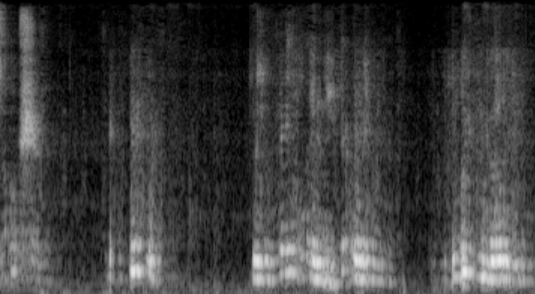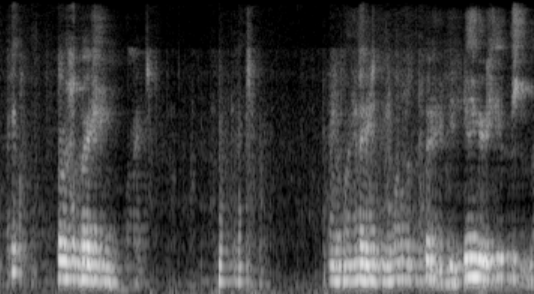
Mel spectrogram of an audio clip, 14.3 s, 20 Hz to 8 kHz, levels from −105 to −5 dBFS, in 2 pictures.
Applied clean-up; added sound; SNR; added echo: neural mask model DeepFilterNet 3.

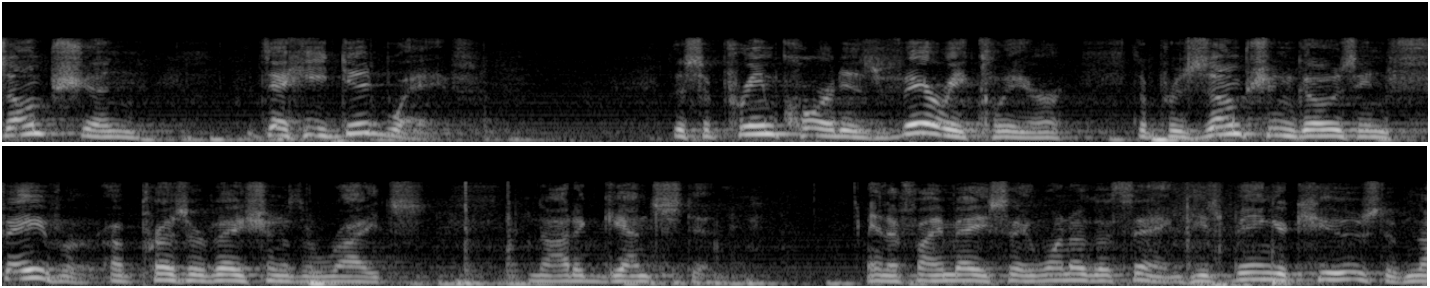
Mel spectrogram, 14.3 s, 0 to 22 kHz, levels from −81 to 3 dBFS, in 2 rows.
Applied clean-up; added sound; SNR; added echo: none; none; none; none.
